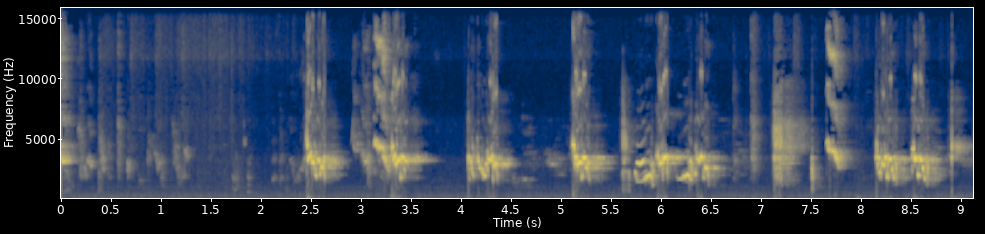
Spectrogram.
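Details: Pet budgerigars warbling as a breeding stimulus: soft twittering at first, then louder bursts of squeaky chirps and buzzy chatter about once a second, separated by brief pauses.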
